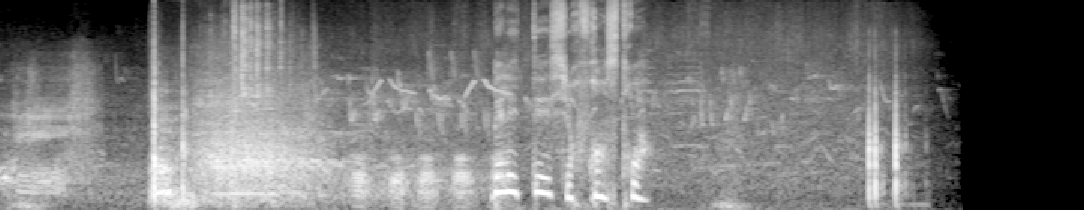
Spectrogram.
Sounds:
speech

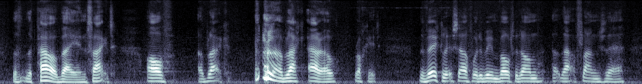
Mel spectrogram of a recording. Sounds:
speech

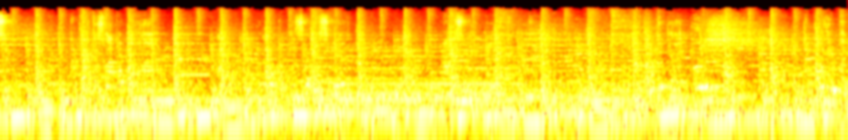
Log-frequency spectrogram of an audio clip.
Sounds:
music

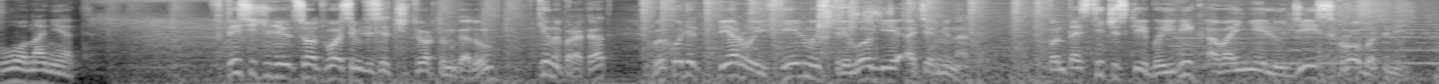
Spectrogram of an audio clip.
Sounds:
music, speech

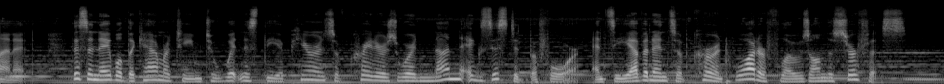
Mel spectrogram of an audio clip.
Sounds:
speech, music

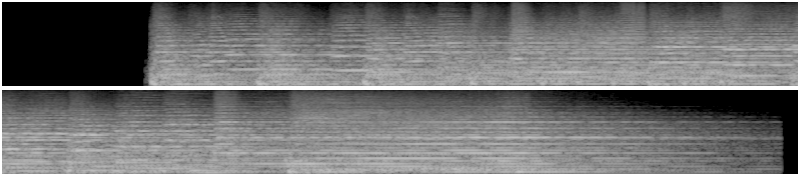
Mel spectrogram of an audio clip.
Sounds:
music

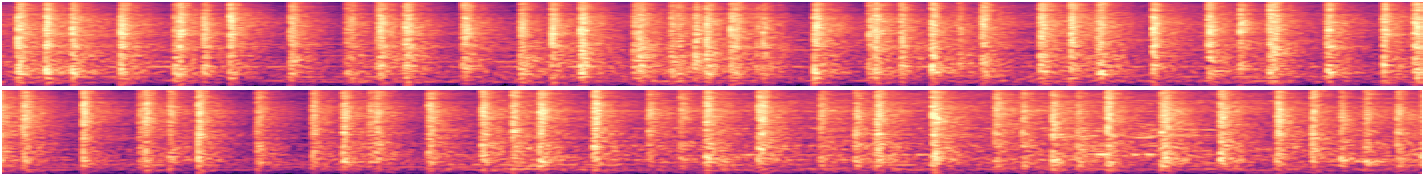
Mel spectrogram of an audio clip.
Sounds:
music, speech

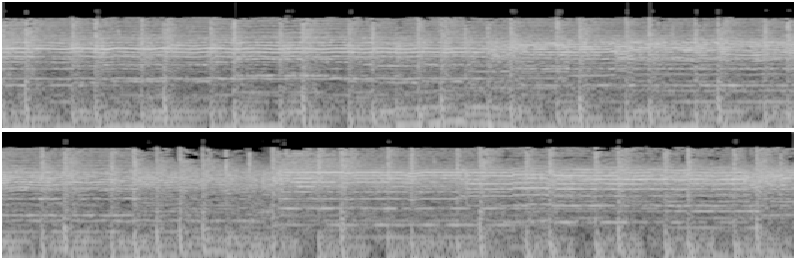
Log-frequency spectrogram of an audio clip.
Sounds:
music

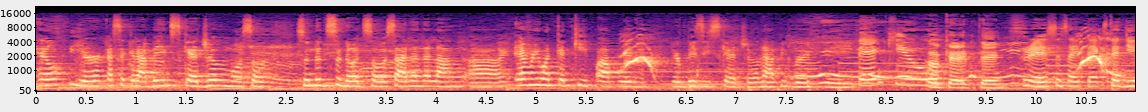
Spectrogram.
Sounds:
woman speaking

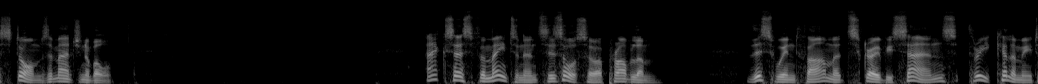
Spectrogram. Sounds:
speech

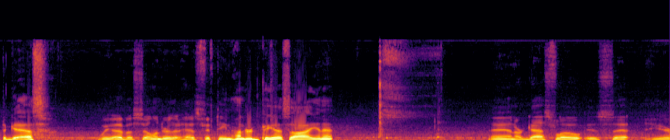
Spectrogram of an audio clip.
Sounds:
arc welding

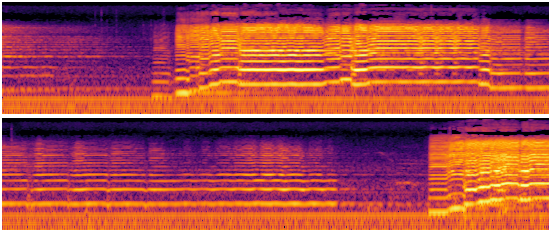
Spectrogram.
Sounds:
music

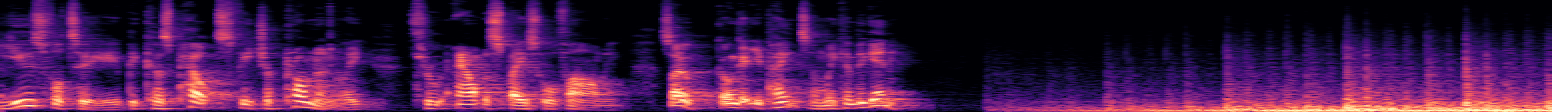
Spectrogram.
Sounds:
speech, music

